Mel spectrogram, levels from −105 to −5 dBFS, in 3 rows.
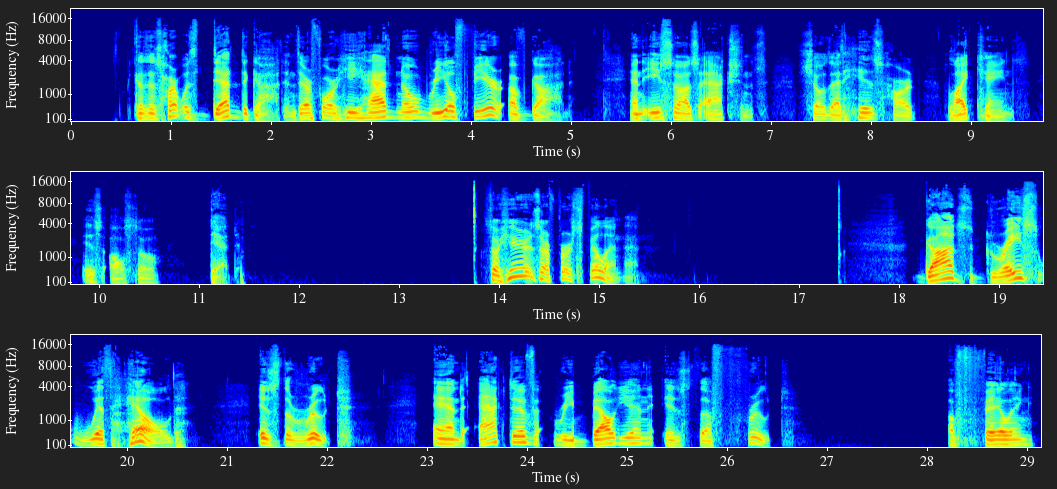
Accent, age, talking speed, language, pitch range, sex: American, 60-79, 100 wpm, English, 95-135 Hz, male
